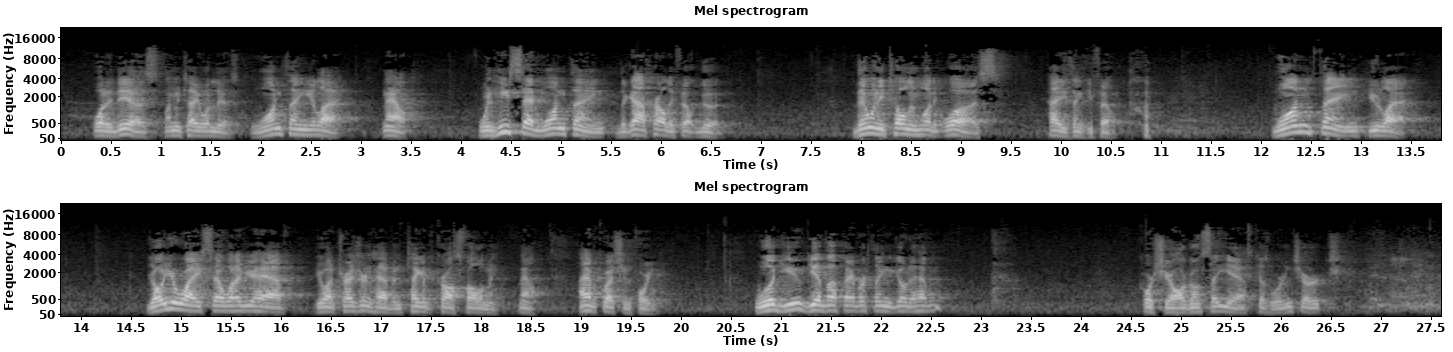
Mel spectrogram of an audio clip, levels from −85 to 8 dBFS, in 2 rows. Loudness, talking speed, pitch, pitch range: -19 LUFS, 195 wpm, 130 Hz, 120-145 Hz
